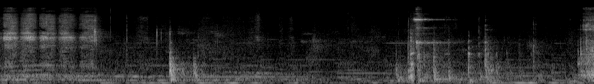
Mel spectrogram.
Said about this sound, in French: Puis encore une lime cylindrique pour limer l'intérieur du chevalet.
